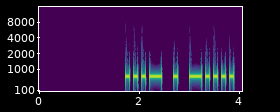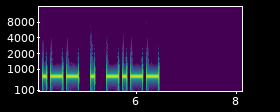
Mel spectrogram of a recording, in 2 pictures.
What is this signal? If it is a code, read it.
Morse code, heard as a keyed tone, about 15 wpm, 700 Hz. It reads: VE6WEY
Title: DXCC-100 Call Signs - 6 Characters - Repeated 2x - 15wpm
